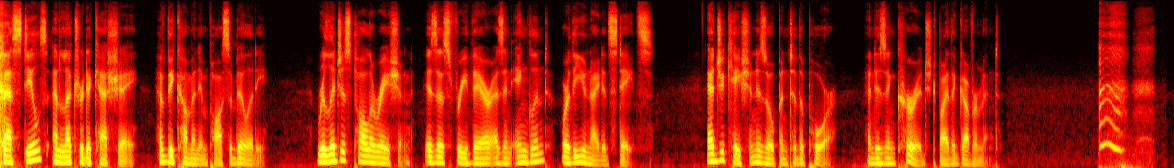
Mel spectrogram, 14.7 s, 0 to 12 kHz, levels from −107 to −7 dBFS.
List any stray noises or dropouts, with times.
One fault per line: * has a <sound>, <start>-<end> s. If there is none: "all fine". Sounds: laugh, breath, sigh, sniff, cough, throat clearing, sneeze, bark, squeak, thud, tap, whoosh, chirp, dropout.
* has a breath, 13.7-14.4 s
